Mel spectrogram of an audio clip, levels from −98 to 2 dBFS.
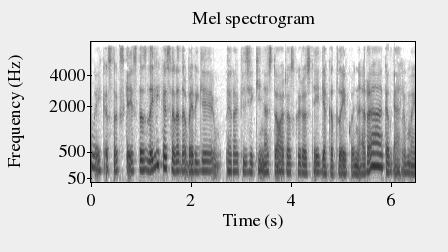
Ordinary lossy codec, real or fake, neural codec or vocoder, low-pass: AAC, 48 kbps; fake; codec, 24 kHz, 6 kbps, HILCodec; 7.2 kHz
